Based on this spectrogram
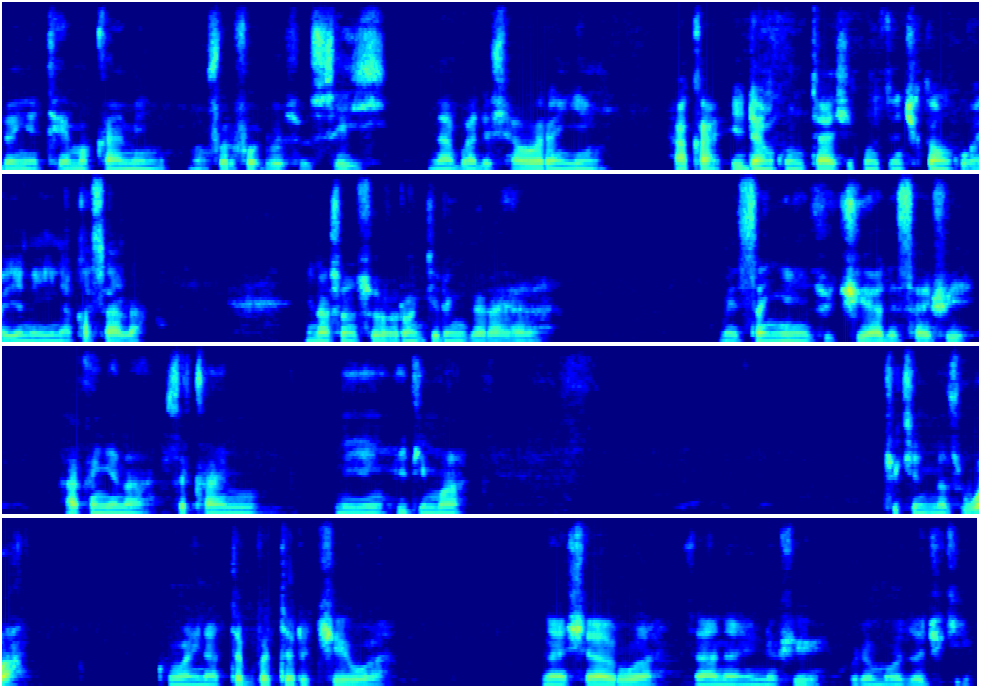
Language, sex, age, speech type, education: Hausa, male, 30-45, spontaneous, primary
